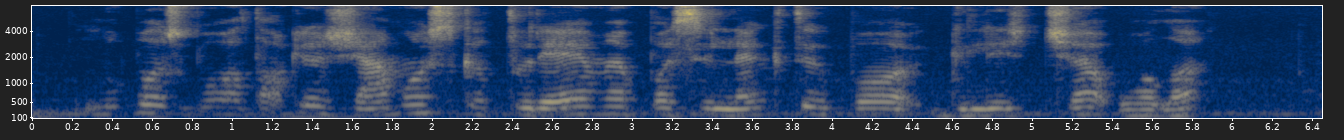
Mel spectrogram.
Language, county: Lithuanian, Vilnius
